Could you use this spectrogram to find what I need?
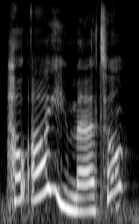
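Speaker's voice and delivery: high, forced cheerful greeting; falsely bright. Acted. Hermione greets Myrtle, falsely bright and high. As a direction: pretend to be delighted. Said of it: "falsely bright voice".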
